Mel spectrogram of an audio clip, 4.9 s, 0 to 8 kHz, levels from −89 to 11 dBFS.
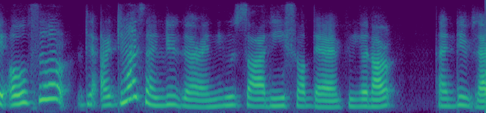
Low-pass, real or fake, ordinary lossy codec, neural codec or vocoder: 7.2 kHz; fake; Opus, 24 kbps; codec, 16 kHz, 0.5 kbps, FreqCodec, larger model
